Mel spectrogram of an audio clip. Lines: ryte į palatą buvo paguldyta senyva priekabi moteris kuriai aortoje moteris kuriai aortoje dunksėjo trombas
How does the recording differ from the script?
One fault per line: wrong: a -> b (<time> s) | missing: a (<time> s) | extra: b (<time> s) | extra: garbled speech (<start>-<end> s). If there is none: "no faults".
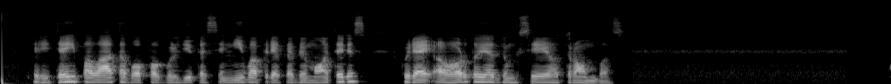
missing: moteris kuriai aortoje (5.0 s)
